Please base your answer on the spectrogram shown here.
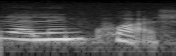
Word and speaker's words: relinquish: Actually इसमें रेलिंक्विश नहीं बोलते हैं इसे बोलते हैं रेलिंक्वाश। बट अगर आपको बोलना है तो आप बोल सकते हो, मैं जस्ट आपको समझाने के लिए ऐसे बोल रही हूँ, ठीक है। नहीं तो ऐसे इसकी प्रोनाउंसिएशन होती है रेलिंक्वाश, ओके।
